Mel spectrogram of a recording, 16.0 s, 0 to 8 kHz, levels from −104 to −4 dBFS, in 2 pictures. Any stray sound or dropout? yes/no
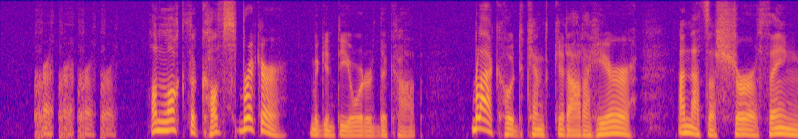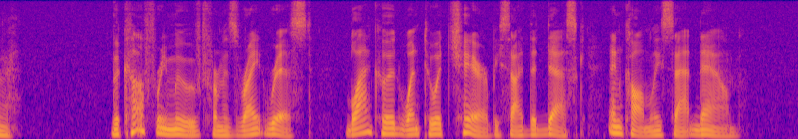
yes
